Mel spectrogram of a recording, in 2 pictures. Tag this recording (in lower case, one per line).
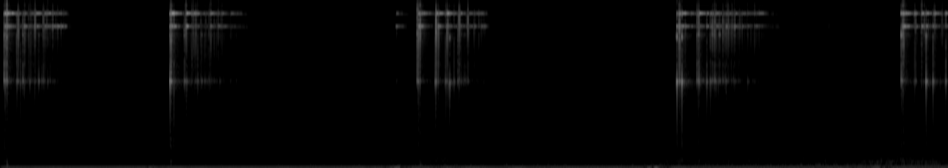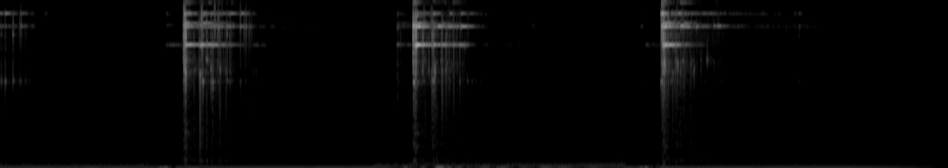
glass
chink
